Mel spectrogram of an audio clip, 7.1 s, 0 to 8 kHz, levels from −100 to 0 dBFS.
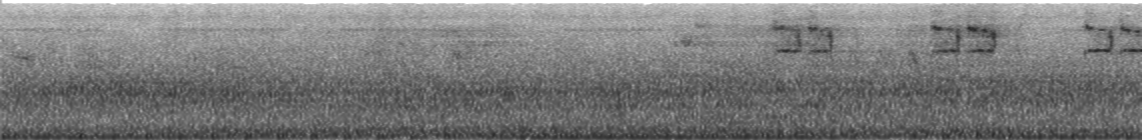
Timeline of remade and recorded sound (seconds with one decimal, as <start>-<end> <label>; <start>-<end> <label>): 0.0-2.7 recorded; 2.7-3.3 remade; 3.3-4.2 recorded; 4.2-5.1 remade; 5.1-5.6 recorded; 5.6-6.3 remade; 6.3-7.1 recorded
